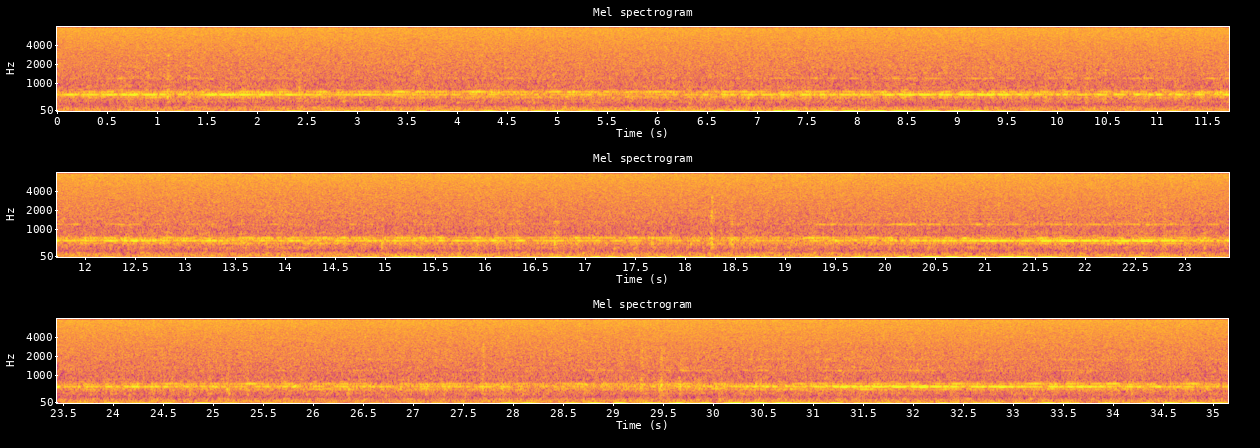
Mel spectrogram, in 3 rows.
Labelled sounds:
19.3	20.3	vessel noise, 1.1 to 1.3 kHz

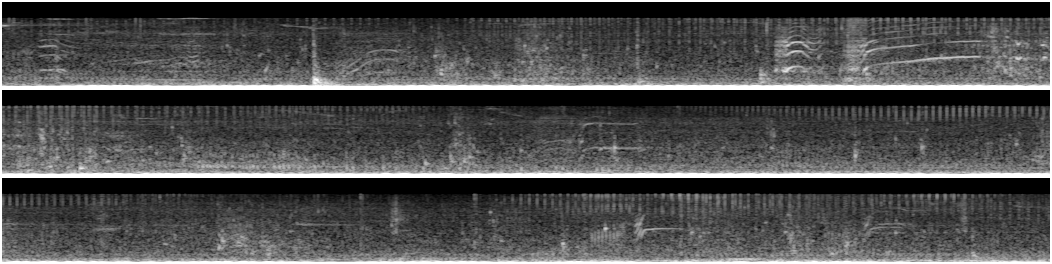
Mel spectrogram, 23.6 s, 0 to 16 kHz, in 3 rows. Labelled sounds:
0.2	0.7	killer whale, southern Alaska resident, 0.78 to 4.8 kHz
2.7	3.1	killer whale, southern Alaska resident, 0.55 to 4.1 kHz
5.7	7.5	killer whale, southern Alaska resident, 0.37 to 8.0 kHz
12.0	12.8	killer whale, southern Alaska resident, 0.60 to 5.3 kHz
15.8	16.3	killer whale, southern Alaska resident, 1.4 to 3.9 kHz
17.8	18.4	killer whale, southern Alaska resident, 1.5 to 4.2 kHz
20.5	20.9	killer whale, southern Alaska resident, 0.69 to 2.6 kHz
22.1	22.6	killer whale, southern Alaska resident, 0.88 to 2.8 kHz

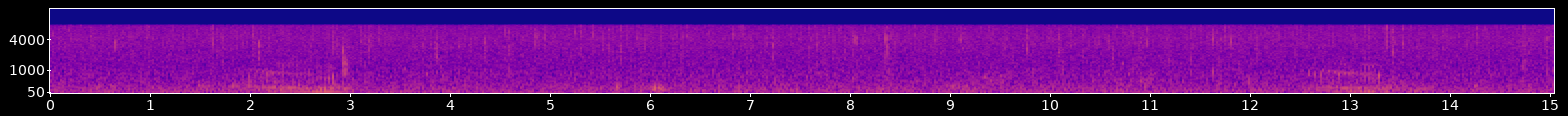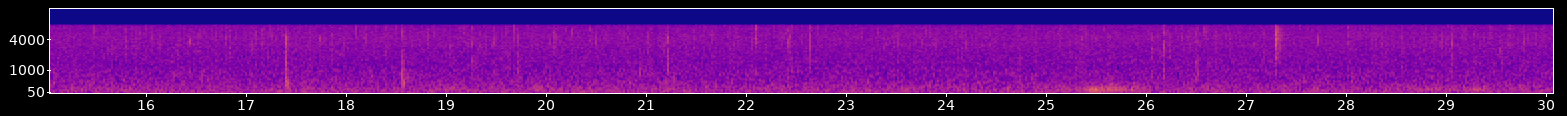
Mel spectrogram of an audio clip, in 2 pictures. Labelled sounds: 2.1	2.4	humpback whale, 0.78 to 1.0 kHz
12.6	13.1	humpback whale, 0.81 to 1.1 kHz

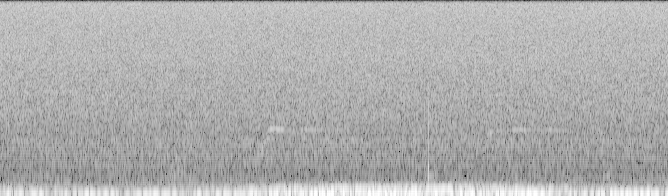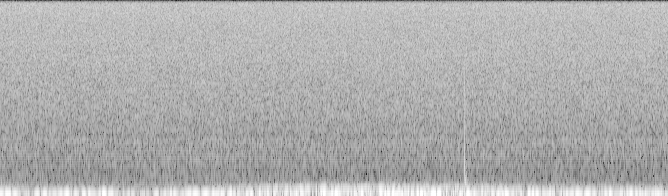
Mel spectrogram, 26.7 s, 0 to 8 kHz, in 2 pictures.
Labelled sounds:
5.4	5.7	humpback whale, 0.90 to 1.0 kHz
10.3	10.5	humpback whale, 0.90 to 1.0 kHz

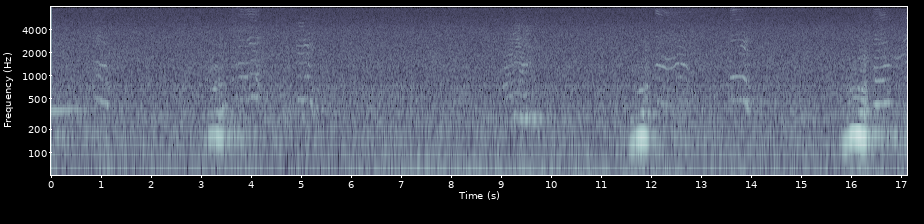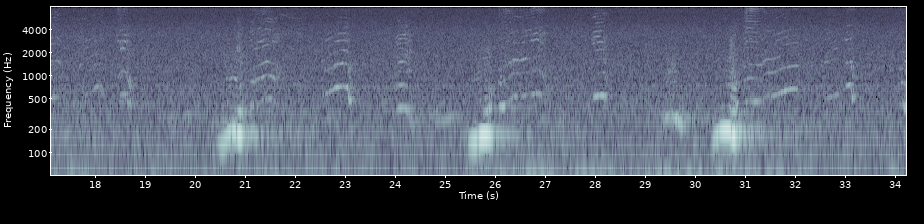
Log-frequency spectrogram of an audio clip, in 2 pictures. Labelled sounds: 0.9	1.1	humpback whale, 1.2 to 1.6 kHz
3.7	4.2	humpback whale, 0.80 to 7.5 kHz
4.9	5.2	humpback whale, 2.3 to 2.7 kHz
9.2	9.6	humpback whale, 1.3 to 1.5 kHz
12.1	12.8	humpback whale, 1.2 to 1.8 kHz
13.5	14.0	humpback whale, 0.80 to 7.4 kHz
16.4	17.4	humpback whale, 1.2 to 2.0 kHz
18.4	18.7	humpback whale, 0.93 to 2.9 kHz
20.6	21.6	humpback whale, 0.80 to 1.6 kHz
22.6	23.1	humpback whale, 1.1 to 3.0 kHz
24.0	24.3	humpback whale, 2.9 to 3.6 kHz
26.2	27.0	humpback whale, 0.90 to 7.9 kHz
27.9	28.3	humpback whale, 2.6 to 6.7 kHz
31.0	32.1	humpback whale, 1.0 to 7.6 kHz

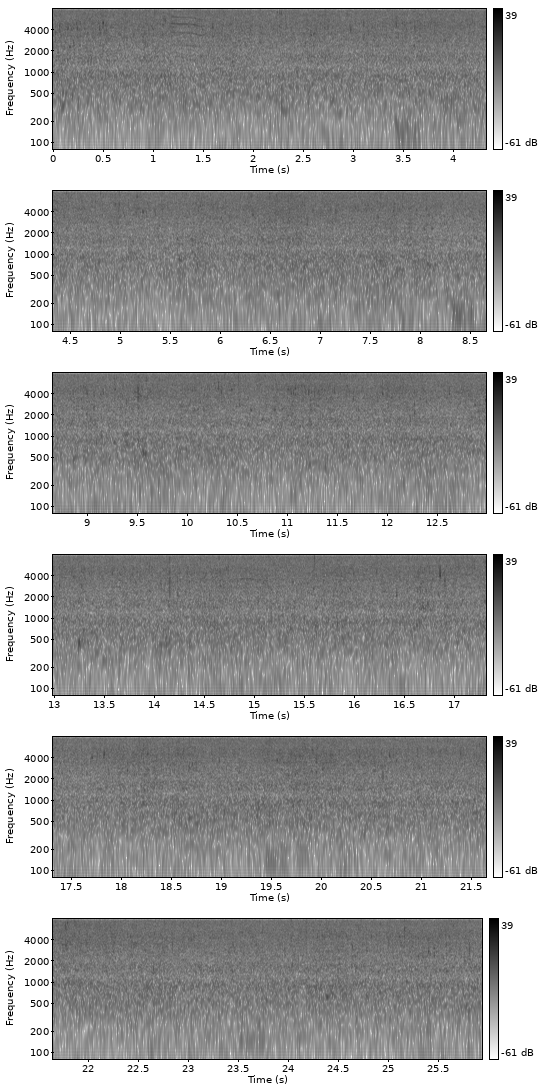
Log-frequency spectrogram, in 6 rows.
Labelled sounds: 1.2	1.6	Pacific white-sided dolphin, 3.3 to 6.2 kHz

